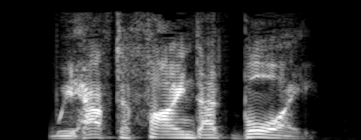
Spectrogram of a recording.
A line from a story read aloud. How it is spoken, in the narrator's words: he snapped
